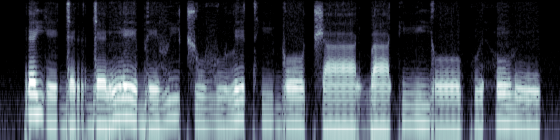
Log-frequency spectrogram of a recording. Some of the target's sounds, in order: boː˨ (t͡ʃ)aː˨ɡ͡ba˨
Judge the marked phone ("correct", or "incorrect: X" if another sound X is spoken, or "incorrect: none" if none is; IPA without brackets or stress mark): correct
